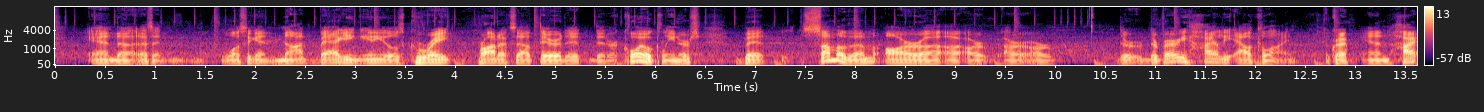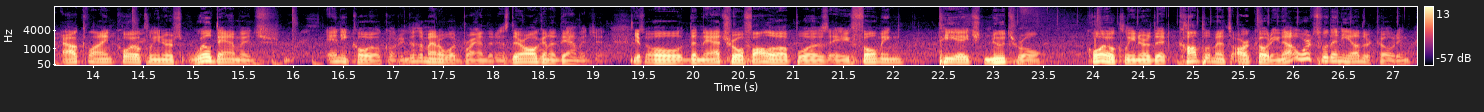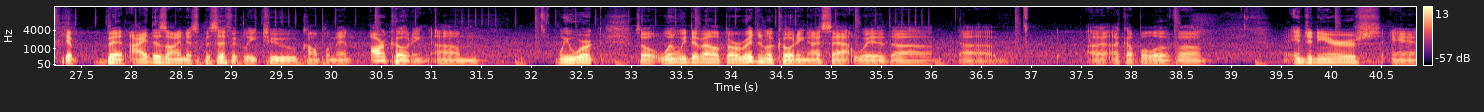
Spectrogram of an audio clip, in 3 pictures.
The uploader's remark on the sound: Live in front of a packed audience at the 2024 AHR Expo in Chicago.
